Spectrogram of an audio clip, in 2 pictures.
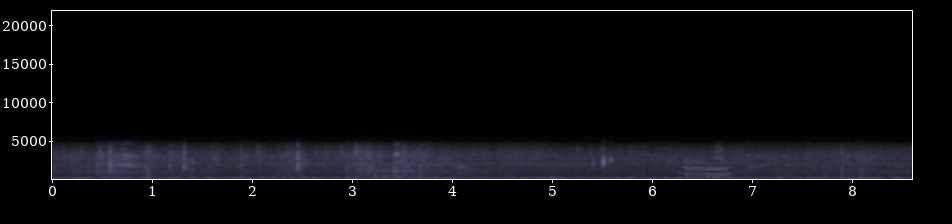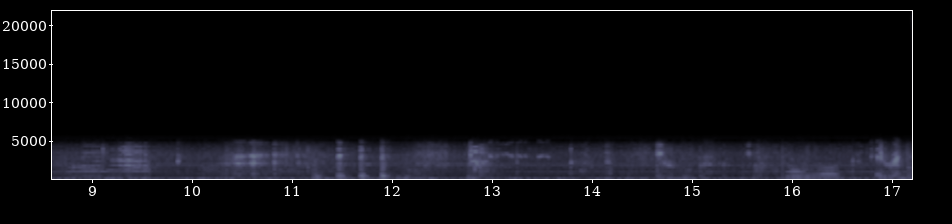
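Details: Kitten giving repeated thin, high mews, several in quick succession around nine to ten seconds and again near sixteen seconds, with clicks and a constant low electrical hum behind.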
